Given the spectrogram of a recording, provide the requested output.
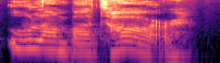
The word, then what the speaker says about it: Ulaanbaatar: First of all, the name of the capital, Ulaanbaatar.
